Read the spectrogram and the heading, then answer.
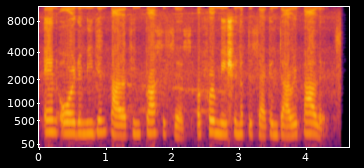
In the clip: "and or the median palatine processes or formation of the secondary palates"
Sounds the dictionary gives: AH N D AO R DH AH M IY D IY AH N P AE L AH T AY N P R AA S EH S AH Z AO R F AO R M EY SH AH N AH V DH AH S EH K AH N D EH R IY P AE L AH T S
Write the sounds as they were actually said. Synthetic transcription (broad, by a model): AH N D AO R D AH M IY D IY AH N P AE L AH T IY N P R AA S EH S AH S AO R F AO R M EY SH AH N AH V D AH S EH K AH N D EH R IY P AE L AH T S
